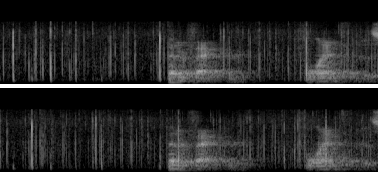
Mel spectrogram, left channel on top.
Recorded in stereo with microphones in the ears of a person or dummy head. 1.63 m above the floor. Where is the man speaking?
15° left (ahead or behind), 3.5 m.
